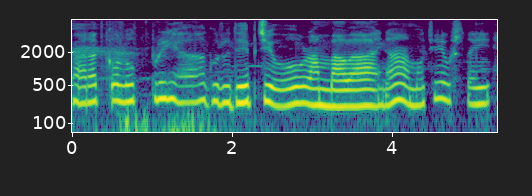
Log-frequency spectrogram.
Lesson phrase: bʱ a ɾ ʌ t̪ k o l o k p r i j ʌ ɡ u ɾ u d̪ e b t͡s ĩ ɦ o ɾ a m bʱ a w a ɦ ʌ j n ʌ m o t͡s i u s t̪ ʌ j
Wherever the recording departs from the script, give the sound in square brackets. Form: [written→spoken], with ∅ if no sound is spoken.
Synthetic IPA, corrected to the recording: bʱ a ɾ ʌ t̪ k o l o k p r i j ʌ ɡ u ɾ u d̪ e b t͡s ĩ ɦ o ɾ a m bʱ a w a ɦ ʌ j n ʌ m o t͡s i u s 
